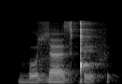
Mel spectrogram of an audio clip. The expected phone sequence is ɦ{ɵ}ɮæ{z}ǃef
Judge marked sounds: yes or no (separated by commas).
no, yes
